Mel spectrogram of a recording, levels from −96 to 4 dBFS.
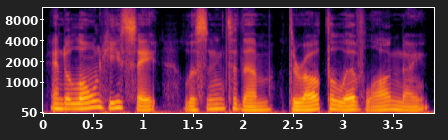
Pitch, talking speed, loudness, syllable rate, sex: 135 Hz, 170 wpm, -17 LUFS, 5.0 syllables/s, male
